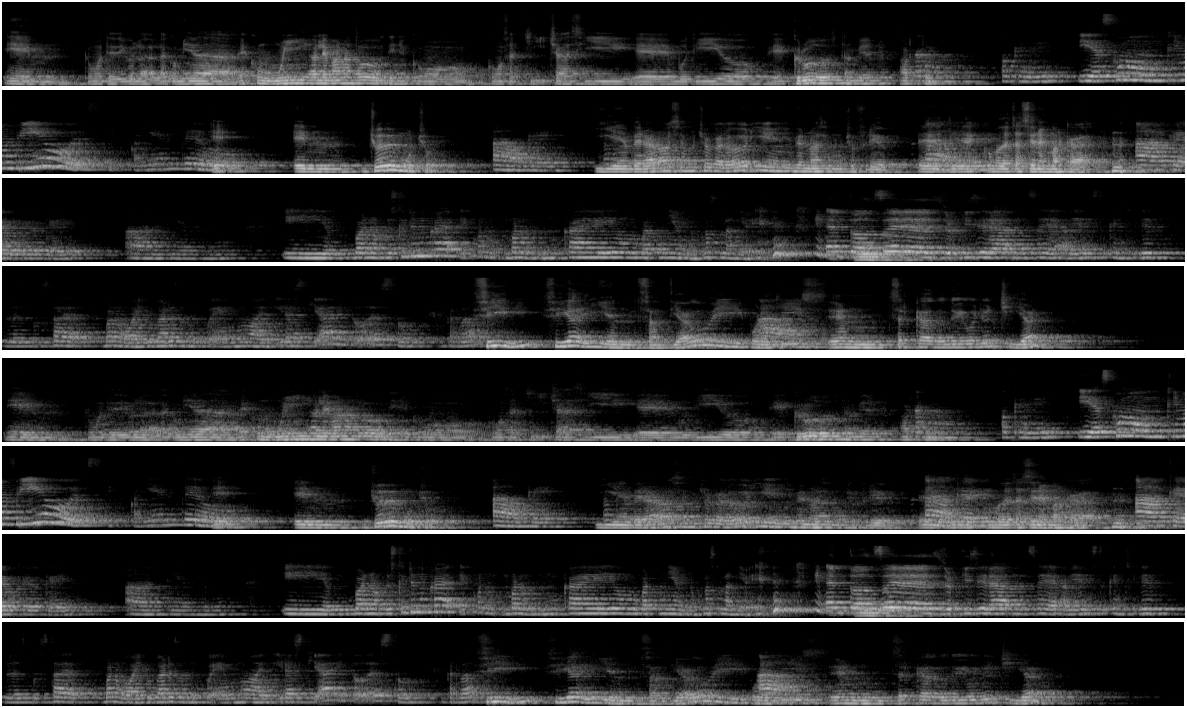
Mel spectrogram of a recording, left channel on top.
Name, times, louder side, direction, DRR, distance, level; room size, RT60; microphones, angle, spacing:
voice 1, 0.0-9.4 13.9-14.1 14.7-16.2 17.8-20.7 21.0-23.1 32.2-32.6 40.3-45.9, left 2 dB, 45° left, 4 dB, 0.4 m, -26 dB
voice 2, 9.1-9.6 10.0-12.7 13.1-14.2 16.7-17.4 17.8-18.2 21.1-21.8 23.2-24.4 24.9-25.9 26.5-40.3 43.0-43.7, right 1 dB, 25° right, 1 dB, 0.6 m, -29 dB
3.7 x 3.1 x 4.1 m, 1.4 s
head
